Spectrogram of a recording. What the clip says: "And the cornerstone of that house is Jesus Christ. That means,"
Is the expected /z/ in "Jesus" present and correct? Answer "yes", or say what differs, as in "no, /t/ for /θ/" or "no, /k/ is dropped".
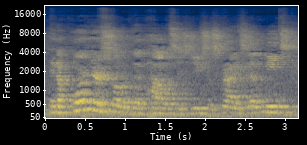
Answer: yes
